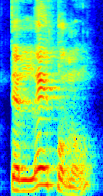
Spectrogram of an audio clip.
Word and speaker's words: teléfono: Teléfono. Now you know how to say telephone in Spanish. Teléfono. Okay? The reason why you're putting that little stress on the tele, is that accent mark. Teléfono.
